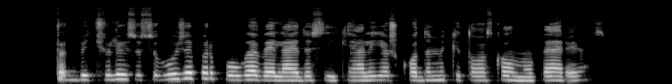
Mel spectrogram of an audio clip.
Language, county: Lithuanian, Utena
